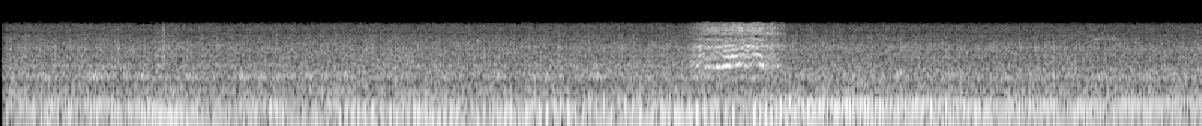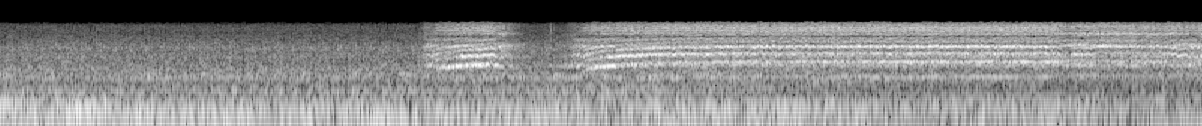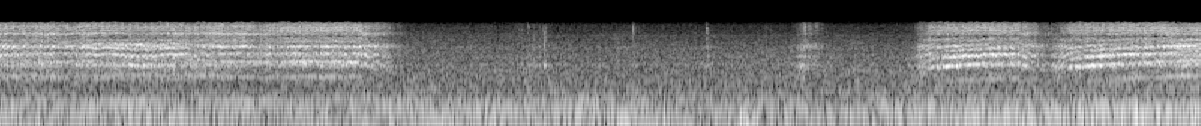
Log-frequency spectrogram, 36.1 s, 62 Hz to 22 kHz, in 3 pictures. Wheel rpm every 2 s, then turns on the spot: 0, 0, 0, 50, 0, 0, 0, 0, 70, 150, 160, 160, 160, 140, 10, 10, 60, 120.
28-30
